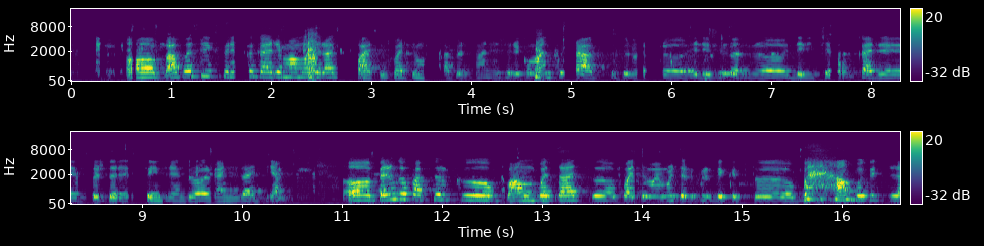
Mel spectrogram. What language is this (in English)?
Romanian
